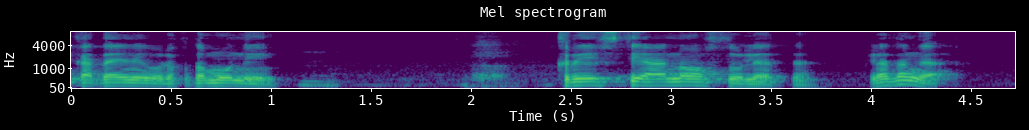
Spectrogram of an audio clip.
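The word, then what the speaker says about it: Χριστιανός: Perhatikan, yang huruf I ini perhatikan. Seperti huruf H, tapi pernah dihapus. Jadi I. Jadi tadi ini huruf eta. Setelah dihapus, dibacanya jadi huruf I.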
